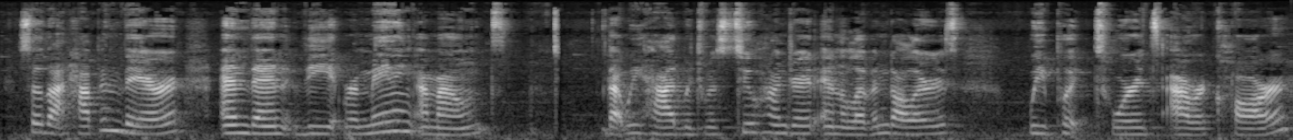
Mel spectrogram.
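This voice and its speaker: Music plays in the background as a woman speaks at a fairly slow pace in a fairly high pitch, with ordinary pitch variation. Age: 20s. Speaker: budgeting vlogger. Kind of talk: casual vlog.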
